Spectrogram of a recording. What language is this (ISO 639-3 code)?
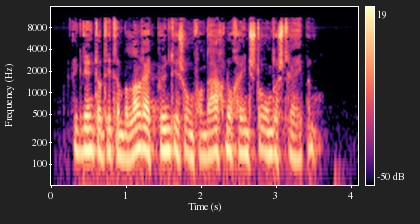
nld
